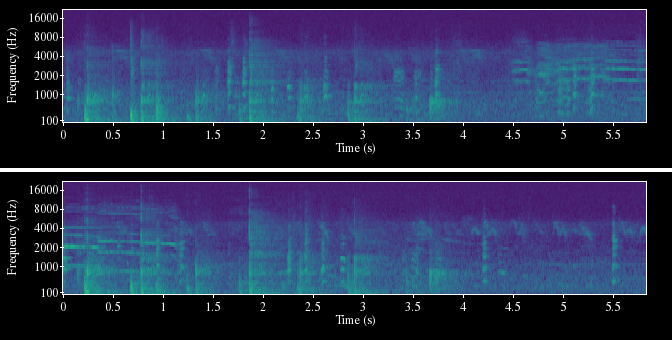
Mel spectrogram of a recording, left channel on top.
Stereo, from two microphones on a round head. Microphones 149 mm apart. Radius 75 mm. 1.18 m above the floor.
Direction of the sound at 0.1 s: 35° right (ahead or behind).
